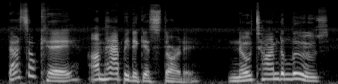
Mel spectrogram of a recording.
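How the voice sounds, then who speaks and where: A woman playing a brisk, cheerfully insistent veterinarian bluffing her way along in an audio drama. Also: mid-range voice, lively intonation, dry recording, close to an everyday voice.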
